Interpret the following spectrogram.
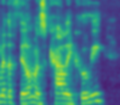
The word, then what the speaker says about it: Kaali Khuhi: And for those of you who are just listening and not watching it, the name of the film is Kaali Khuhi. It's spelled Kaali, and then the second word is Khuhi.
